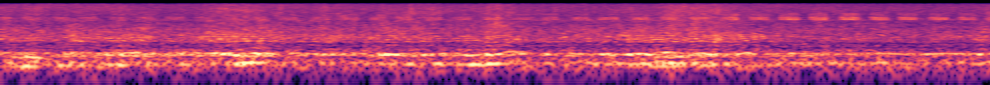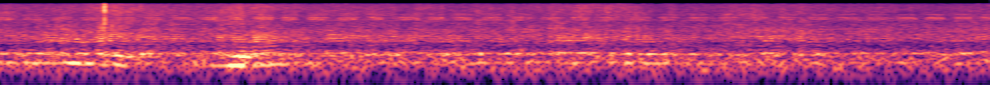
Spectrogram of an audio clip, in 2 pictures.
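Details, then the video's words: Natural buzzing of a bee swarm out of its hive: a dense, continuous drone of many insects, low hums shifting slightly in pitch as individuals fly nearer and farther over ten seconds. "bees therapy swarm natural buzzing sound"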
